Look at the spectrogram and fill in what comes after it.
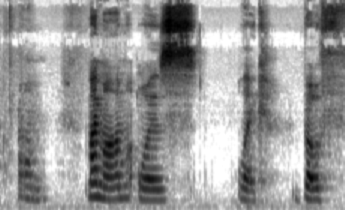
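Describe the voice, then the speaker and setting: Heard with audible room echo, a woman speaks in a somewhat breathy voice of medium pitch and ordinary pitch variation. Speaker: vlogger. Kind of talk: casual vlog monologue. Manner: halting, many fillers.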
